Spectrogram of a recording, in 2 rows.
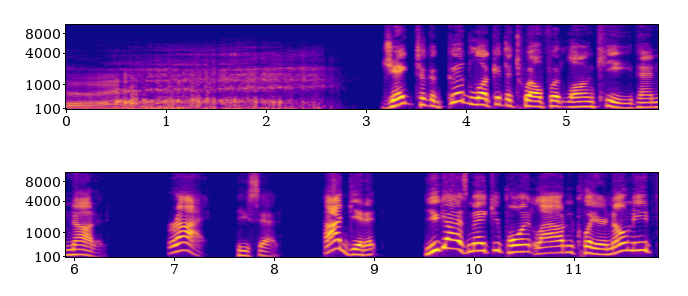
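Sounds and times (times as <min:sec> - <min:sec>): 
deep throaty growl: 0:00.0 - 0:02.9
speech: 0:03.2 - 0:11.8.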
